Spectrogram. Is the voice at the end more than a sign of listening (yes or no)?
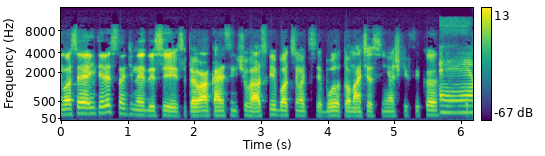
yes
